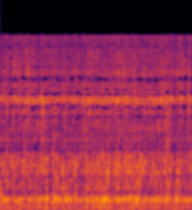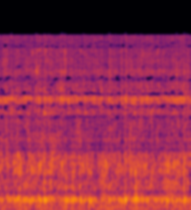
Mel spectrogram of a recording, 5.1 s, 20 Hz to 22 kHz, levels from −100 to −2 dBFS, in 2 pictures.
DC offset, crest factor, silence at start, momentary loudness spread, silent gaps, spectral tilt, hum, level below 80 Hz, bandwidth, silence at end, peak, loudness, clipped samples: under 0.1%; 18 dB; 0 s; 3 LU; none; -3 dB/octave; none; -44 dBFS; 11.5 kHz; 0 s; -8 dBFS; -26 LUFS; under 0.1%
